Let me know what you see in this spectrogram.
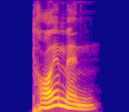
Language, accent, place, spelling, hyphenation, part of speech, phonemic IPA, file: German, Germany, Berlin, Träumen, Träu‧men, noun, /ˈtʁɔɪ̯mən/, De-Träumen.ogg
- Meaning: 1. gerund of träumen 2. dative plural of Traum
